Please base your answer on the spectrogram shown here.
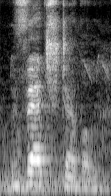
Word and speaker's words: vegetable: l e and that isable but the correct pronunciation should be vegetable vable vegetable okay vegetable simply I don't feel like singing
